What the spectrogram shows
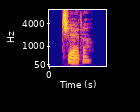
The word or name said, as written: chatter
